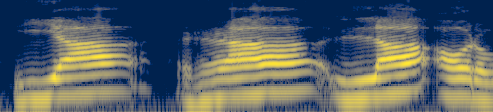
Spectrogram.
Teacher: या का उच्चारण स्थान तालु, या तालु से, और रा मूर्धा, ला दंत, वा दंतोष्ठ हो गया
